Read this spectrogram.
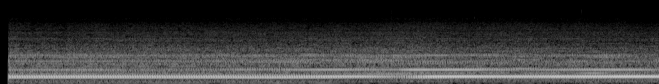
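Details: Toshiba exhaust fan in a restaurant toilet: loud, steady whistling drone holding one pitch with a brief dip, audible down the hallway; abnormal fan noise.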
